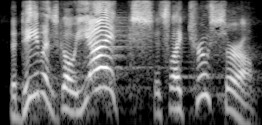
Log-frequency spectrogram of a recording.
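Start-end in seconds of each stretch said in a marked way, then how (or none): 0.7-1.5 high, loud mock shriek; alarmed yelp. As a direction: yelp as if suddenly exposed. Demons and man recoil at truth.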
